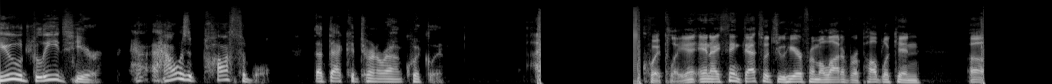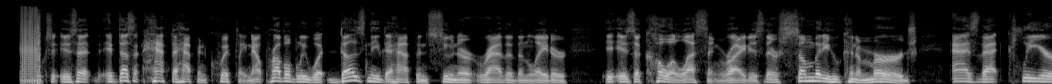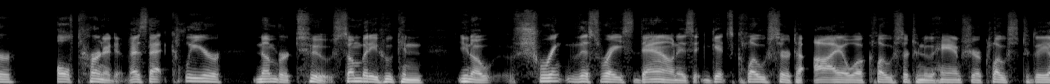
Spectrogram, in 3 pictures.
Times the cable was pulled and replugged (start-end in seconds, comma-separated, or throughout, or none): 5.38-6.40, 9.81-10.92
